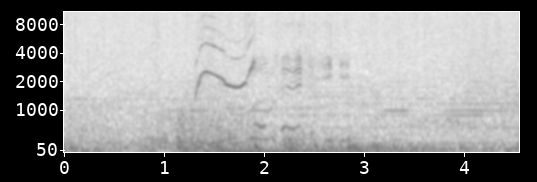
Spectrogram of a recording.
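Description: Steady rain pours with a deep rumbling of thunder in The Witcher 3, a continuous wet wash throughout, while a high warbling call briefly cuts through the middle.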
